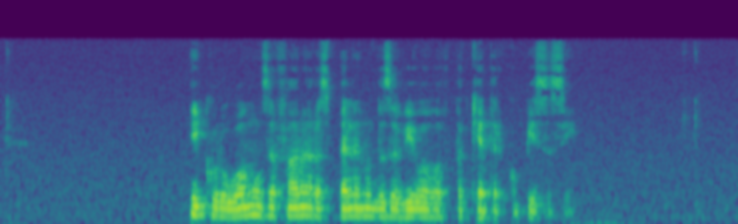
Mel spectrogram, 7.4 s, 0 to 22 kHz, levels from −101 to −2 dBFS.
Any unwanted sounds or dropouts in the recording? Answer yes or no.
no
